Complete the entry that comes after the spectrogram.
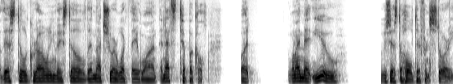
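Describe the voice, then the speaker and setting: The speech comes at a moderate pace in an American accent, with monotone, flat intonation and long, frequent pauses. The recording is very clean, with a silent background. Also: man, fairly low pitch for a man. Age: 60s. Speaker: podcast co-host. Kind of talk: casual chat. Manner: hesitant, many fillers.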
